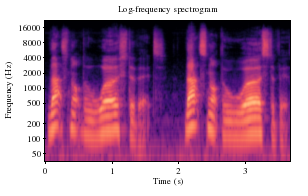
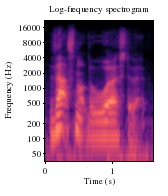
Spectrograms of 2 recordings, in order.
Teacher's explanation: big stress on worst smaller stress on that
